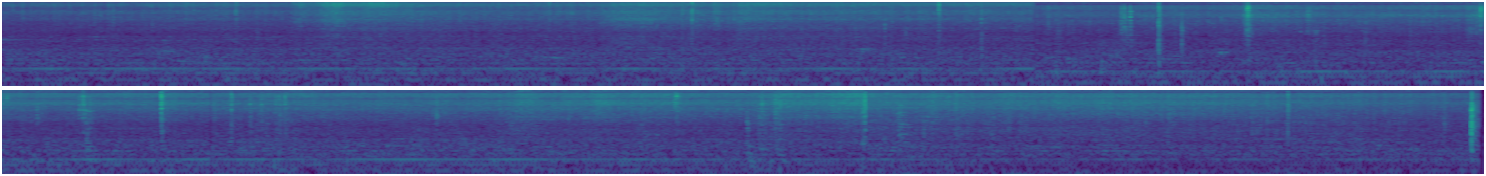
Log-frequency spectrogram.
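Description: Squid and wrapped fish sizzling steadily on a hot grill grate, with a few sharp clicks of metal tongs against the grate as the pieces are turned.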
